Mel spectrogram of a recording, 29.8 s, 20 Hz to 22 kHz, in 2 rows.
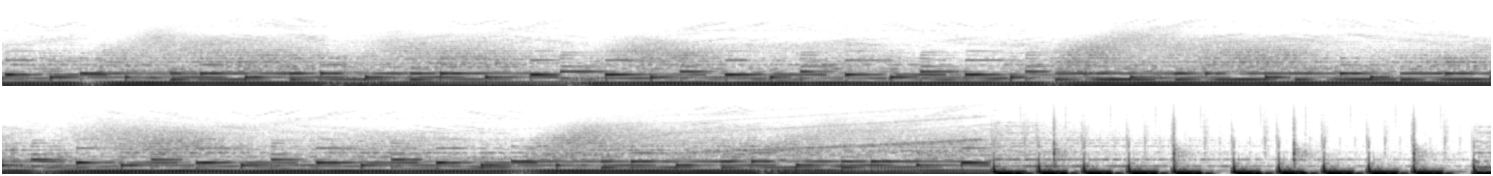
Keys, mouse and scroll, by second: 1.8 click, 2.6 ctrl+z, 3.2 click, 7.6 click, 8.6 z, 9.0 click, 9.7 shift+click, 14.0 click, 17.8 alt+scroll down 2, 18.1 ctrl+z, 18.7 click, 19.1-19.5 alt+scroll up 2, 19.6 click, 24.8 click, 25.6-26.5 typing, 26.6 Down, 26.8 Return.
